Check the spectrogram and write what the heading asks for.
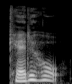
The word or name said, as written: kattehår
